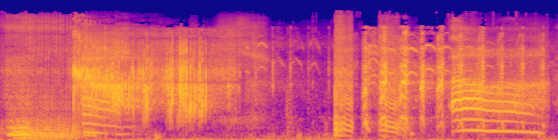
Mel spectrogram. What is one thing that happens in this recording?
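A young girl talks playfully and animatedly close by.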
